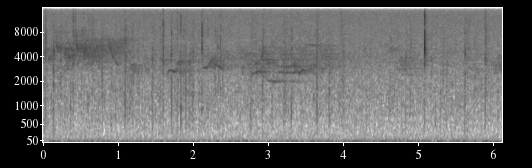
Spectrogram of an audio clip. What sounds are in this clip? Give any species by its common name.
Ovenbird, Red-eyed Vireo, Scarlet Tanager, Wood Thrush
